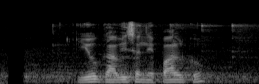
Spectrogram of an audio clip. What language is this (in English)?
Nepali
